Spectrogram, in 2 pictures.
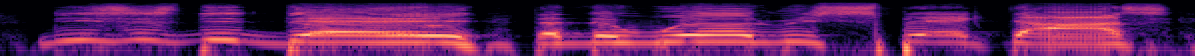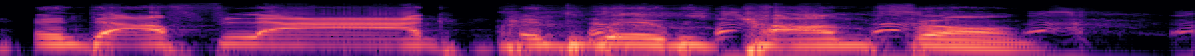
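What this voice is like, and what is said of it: Put-on Brazilian accent. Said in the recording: “Do I bung on my best Brazilian accent for this? ... I'll have a crack. ... Nah, you might have to pull it in.”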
